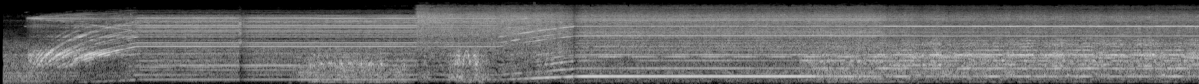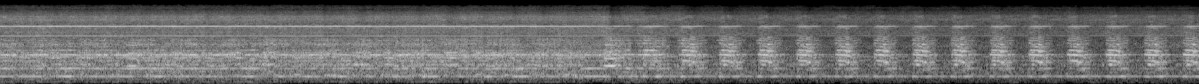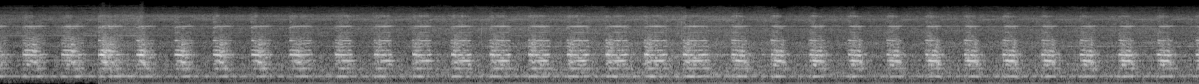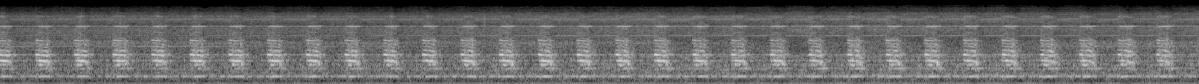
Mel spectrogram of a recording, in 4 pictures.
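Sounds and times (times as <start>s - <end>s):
milling machine spindle whine: 0.0s - 47.9s
end mill cutting pulses: 2.5s - 13.6s.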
